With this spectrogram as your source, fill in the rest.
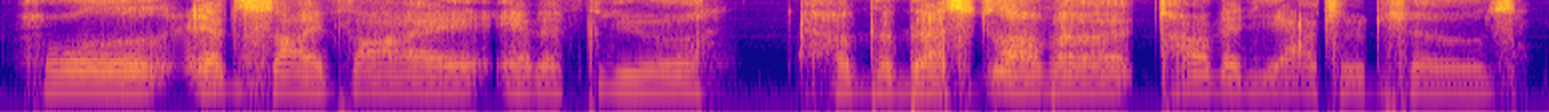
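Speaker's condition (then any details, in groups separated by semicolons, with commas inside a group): Non-progressive muscular dystrophy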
